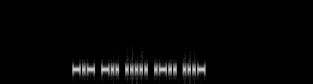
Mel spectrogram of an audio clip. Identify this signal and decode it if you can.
Morse code, heard as a keyed tone, about 47 wpm, 700 Hz. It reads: KD5LV
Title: USA Call Signs - 5 Characters - 2x Character Spacing - 50wpm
